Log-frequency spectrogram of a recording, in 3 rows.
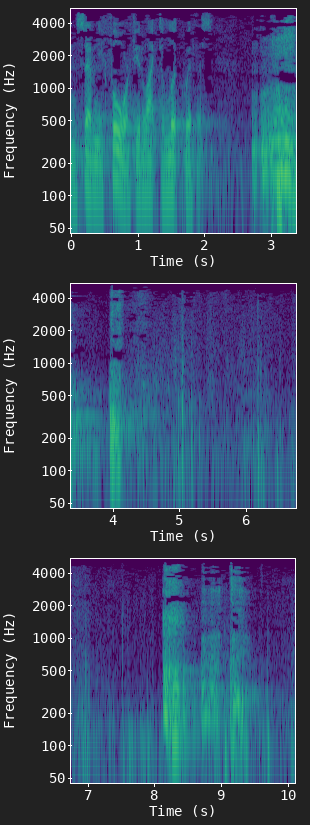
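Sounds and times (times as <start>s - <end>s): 
speech: 0.1s - 3.6s
preacher on a lapel mic clearing his throat: 2.7s - 4.5s, 8.1s - 9.7s.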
